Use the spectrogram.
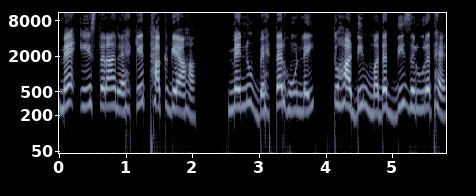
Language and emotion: Punjabi, angry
